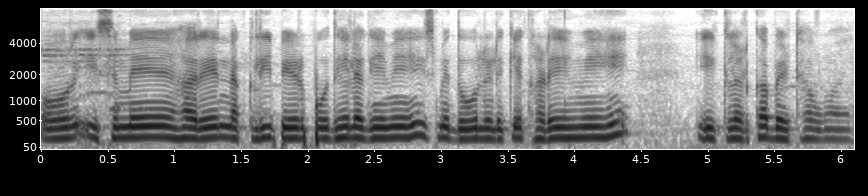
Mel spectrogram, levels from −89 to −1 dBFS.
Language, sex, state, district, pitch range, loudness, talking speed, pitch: Hindi, female, Bihar, Purnia, 170-185 Hz, -17 LUFS, 185 wpm, 180 Hz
